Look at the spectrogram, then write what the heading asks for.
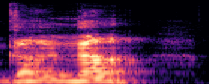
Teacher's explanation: The N in Ganapati is considered to be a retroflex, meaning you roll your tongue back. You're hitting the palate behind the mouth, not right behind the teeth, but almost like you're rolling your tongue back.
